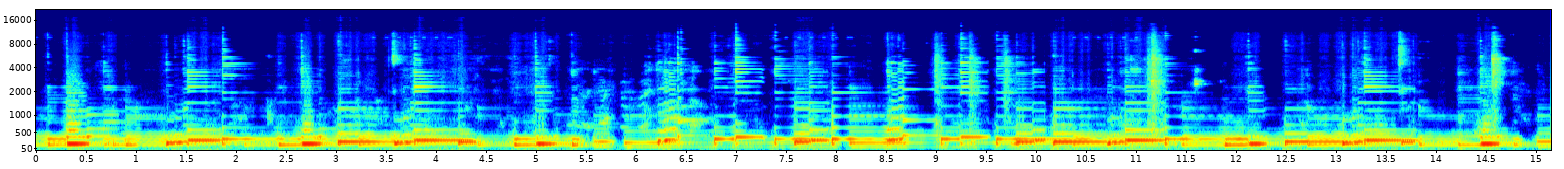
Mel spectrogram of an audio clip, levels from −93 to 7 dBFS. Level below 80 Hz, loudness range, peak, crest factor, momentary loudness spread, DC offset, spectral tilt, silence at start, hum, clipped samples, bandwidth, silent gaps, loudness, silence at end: -48 dBFS; 3 LU; -4 dBFS; 12 dB; 11 LU; under 0.1%; -8 dB/octave; 0 s; none; under 0.1%; 10.5 kHz; none; -18 LUFS; 0 s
